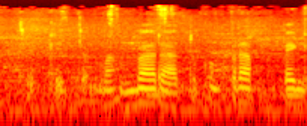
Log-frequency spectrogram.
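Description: Keys jingle on a ring.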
